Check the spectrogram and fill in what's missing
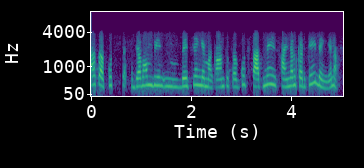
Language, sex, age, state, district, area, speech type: Hindi, female, 18-30, Bihar, Muzaffarpur, urban, conversation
